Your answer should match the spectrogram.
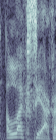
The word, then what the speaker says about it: Oleksiak: For women, Leila Fernandez in tennis, Bianca Andreescu in tennis, and I never pronounce her last name correctly, Penny Oleksiak. – Oleksiak. – I almost got it.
